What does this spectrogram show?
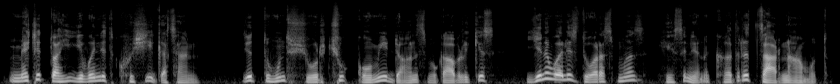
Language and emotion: Kashmiri, happy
